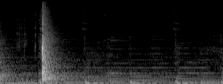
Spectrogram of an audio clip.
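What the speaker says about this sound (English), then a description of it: "we're gonna take our knife and we're gonna very carefully, with our adult's permission, we're gonna cut right here at the edge of the core" A kitchen knife cuts through an apple near the core with one sharp, crisp crunch close up, then fainter soft scraping and tapping against a board, with no voices.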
